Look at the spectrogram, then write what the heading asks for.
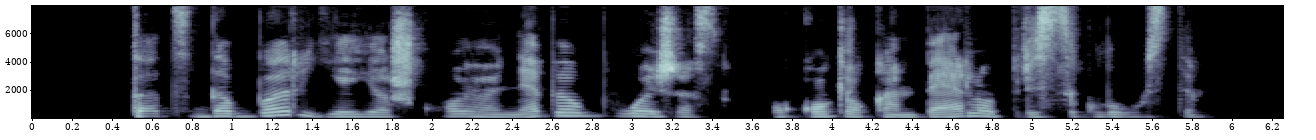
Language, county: Lithuanian, Šiauliai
